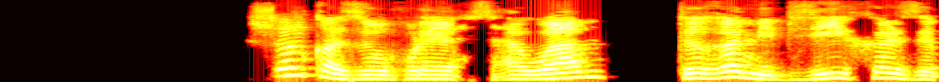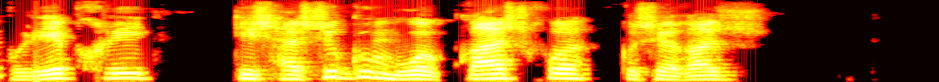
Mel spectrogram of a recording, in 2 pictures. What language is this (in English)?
Kabardian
